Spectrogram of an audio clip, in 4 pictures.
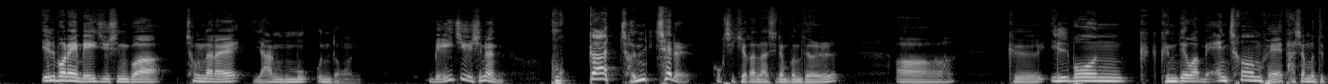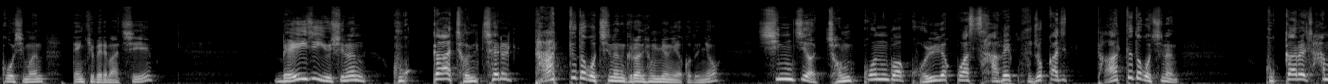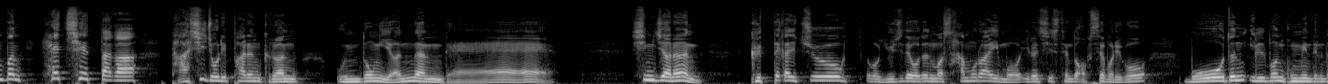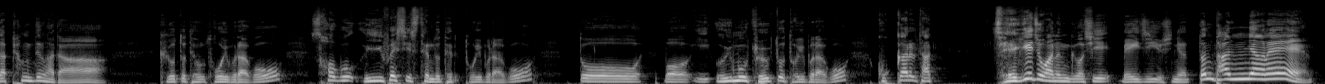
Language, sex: Korean, male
